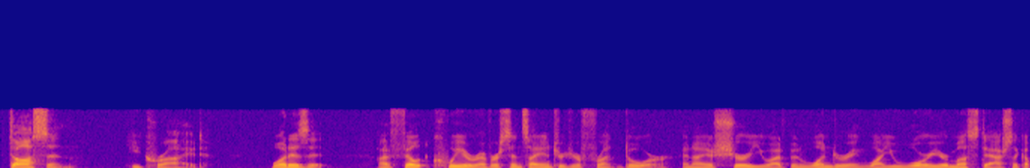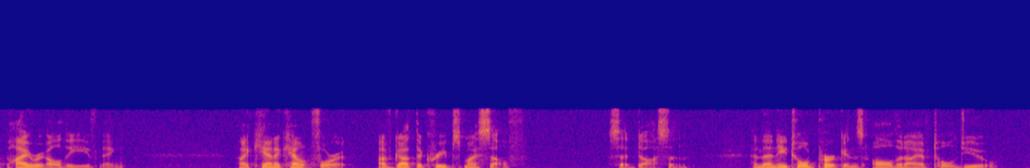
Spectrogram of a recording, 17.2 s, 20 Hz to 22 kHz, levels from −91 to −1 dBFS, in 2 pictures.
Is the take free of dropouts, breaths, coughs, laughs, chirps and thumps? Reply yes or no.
yes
